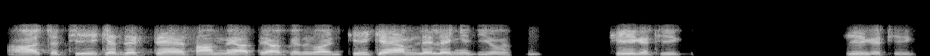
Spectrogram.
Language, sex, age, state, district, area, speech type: Urdu, male, 18-30, Bihar, Saharsa, rural, conversation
